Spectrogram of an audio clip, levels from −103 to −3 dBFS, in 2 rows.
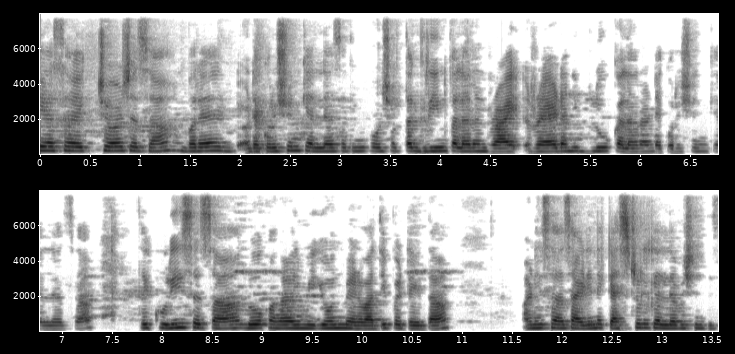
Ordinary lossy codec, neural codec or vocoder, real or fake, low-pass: none; none; real; none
